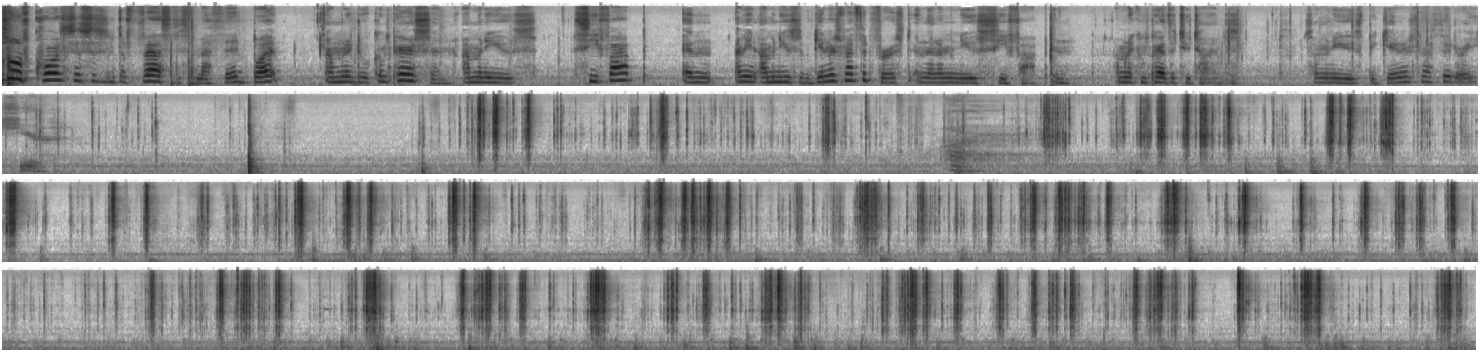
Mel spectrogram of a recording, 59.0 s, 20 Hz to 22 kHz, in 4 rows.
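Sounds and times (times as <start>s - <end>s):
puzzle cube plastic clicks: 11.8s - 14.5s, 15.1s - 17.6s, 19.0s - 59.0s.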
